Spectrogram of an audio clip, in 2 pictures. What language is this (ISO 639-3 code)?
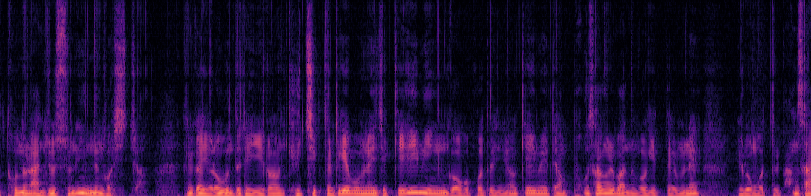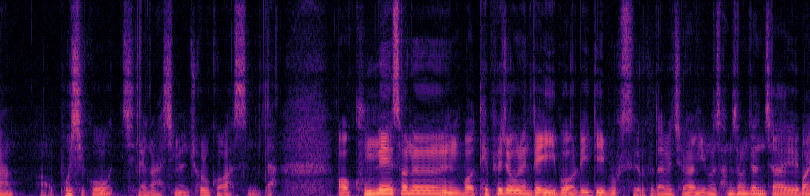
kor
